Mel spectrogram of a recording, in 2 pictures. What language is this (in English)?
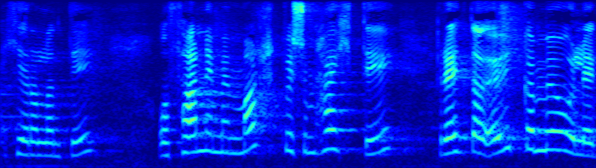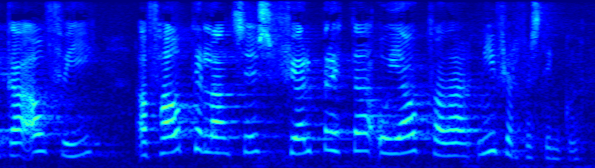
Icelandic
